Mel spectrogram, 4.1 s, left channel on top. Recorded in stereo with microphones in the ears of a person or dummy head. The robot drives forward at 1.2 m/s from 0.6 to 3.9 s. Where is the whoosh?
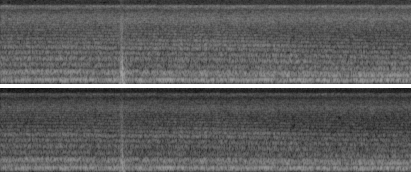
30° left (ahead or behind); by 1.5 s 20° left (ahead or behind).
